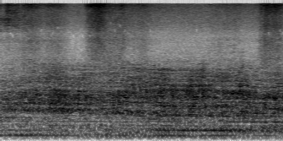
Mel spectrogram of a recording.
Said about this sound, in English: That is an army helicopter just passing by and a very weird square shaped one. I'm just gonna put that out there right now. That is a weird looking helicopter.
